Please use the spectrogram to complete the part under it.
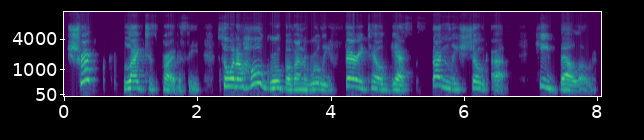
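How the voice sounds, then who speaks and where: A woman reads a scripted fairy tale for children. Her voice sits at a middle pitch and she stresses words expressively as a storyteller. The home recording is a bit dull and lo-fi. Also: big pitch swings, measured pace, a bit bright. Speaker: storybook reader. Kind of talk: scripted children's read-aloud narration.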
